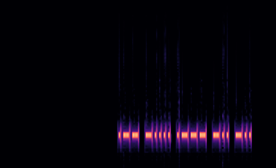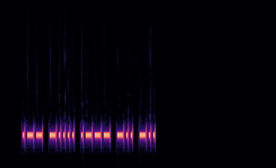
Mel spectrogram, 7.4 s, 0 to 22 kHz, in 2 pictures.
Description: Morse code, heard as a keyed tone, about 40 wpm, 700 Hz. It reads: W6JDD W6JDD
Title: USA Call Signs - 5 Characters - Repeated 2x - 40wpm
